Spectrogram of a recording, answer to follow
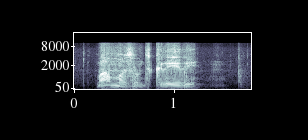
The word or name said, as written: griawig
